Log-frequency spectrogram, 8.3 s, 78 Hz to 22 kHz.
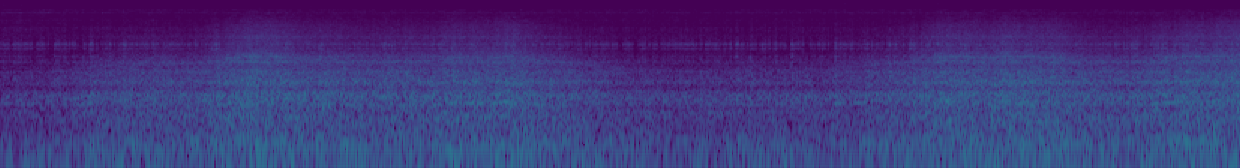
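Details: Almost-new (about 2 months) Dell WD19TB USB-C laptop dock, computer mostly idle at 0-25% CPU: rushing leaf-blower-like air noise swelling and fading as internal fan randomly spins 0-100%, with clicking electrical noises; erratic fan surging.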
